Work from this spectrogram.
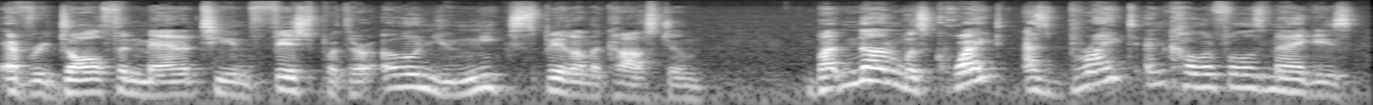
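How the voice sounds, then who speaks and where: A woman reads a children's picture book aloud in an expressive way, with dramatic pauses and emphasis for young listeners. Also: sits low, breathy edge. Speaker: children's story reader.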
